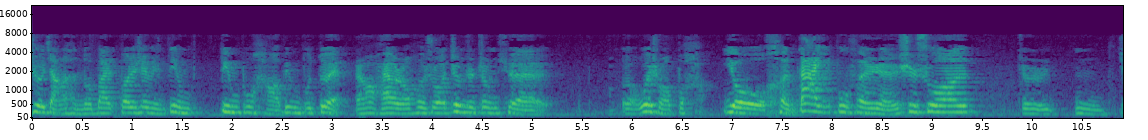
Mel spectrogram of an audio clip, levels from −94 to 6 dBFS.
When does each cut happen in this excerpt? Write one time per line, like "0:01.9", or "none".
0:06.9
0:09.8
